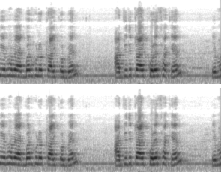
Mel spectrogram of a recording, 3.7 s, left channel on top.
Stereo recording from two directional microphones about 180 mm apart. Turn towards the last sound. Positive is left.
turn(degrees=-15)  # may be behind; listen again after turning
